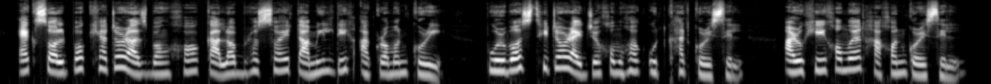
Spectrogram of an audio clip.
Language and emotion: Assamese, neutral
